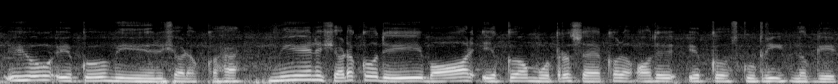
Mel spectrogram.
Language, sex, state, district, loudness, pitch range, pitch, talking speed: Punjabi, male, Punjab, Kapurthala, -12 LUFS, 140-160 Hz, 145 Hz, 120 wpm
